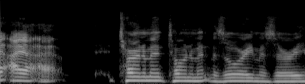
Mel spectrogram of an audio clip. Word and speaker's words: Missouri: that's how it's melting you should be saying Missouri like it's m-i-s-s there's no Z I'm sorry Missouri dude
